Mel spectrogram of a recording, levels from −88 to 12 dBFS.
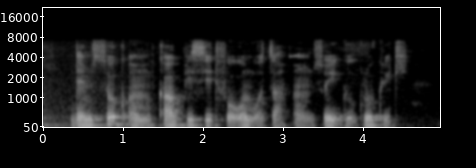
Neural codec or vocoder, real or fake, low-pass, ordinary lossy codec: none; real; 7.2 kHz; none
